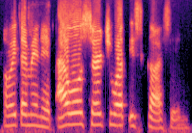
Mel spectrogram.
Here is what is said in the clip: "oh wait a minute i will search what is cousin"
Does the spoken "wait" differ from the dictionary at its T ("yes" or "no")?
no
